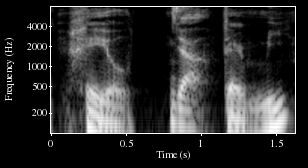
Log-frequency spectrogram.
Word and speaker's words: geothermie: Zonne-energie, windenergie en geothermie. – Ja. – Zeg ik het goed? – De geothermie, Je hoort mij twijfelen over de goede naam. – Geothermie is goed.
